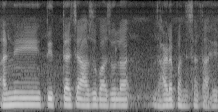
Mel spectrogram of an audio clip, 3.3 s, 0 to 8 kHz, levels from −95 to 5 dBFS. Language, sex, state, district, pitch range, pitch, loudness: Marathi, male, Maharashtra, Aurangabad, 120-130 Hz, 125 Hz, -22 LUFS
